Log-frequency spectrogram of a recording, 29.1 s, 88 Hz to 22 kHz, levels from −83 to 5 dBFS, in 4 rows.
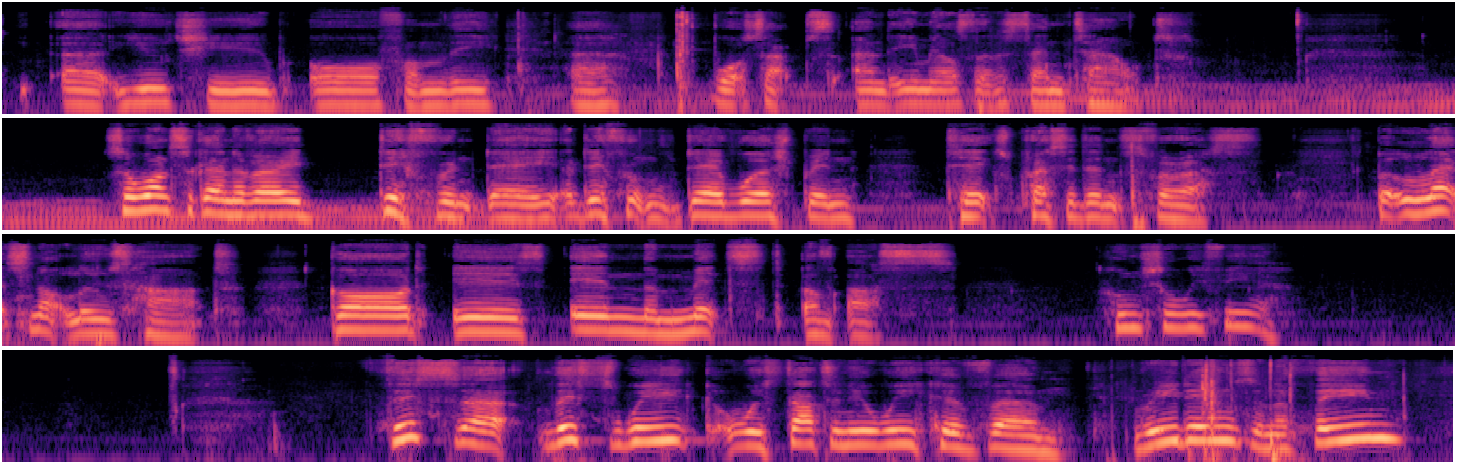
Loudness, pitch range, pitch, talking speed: -20 LUFS, 130-200 Hz, 155 Hz, 125 wpm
